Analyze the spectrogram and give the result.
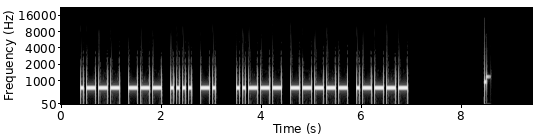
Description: Morse code, heard as a keyed tone, about 20 wpm, 700 Hz. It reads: JOHN 201
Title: CWT Exchange 20wpm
